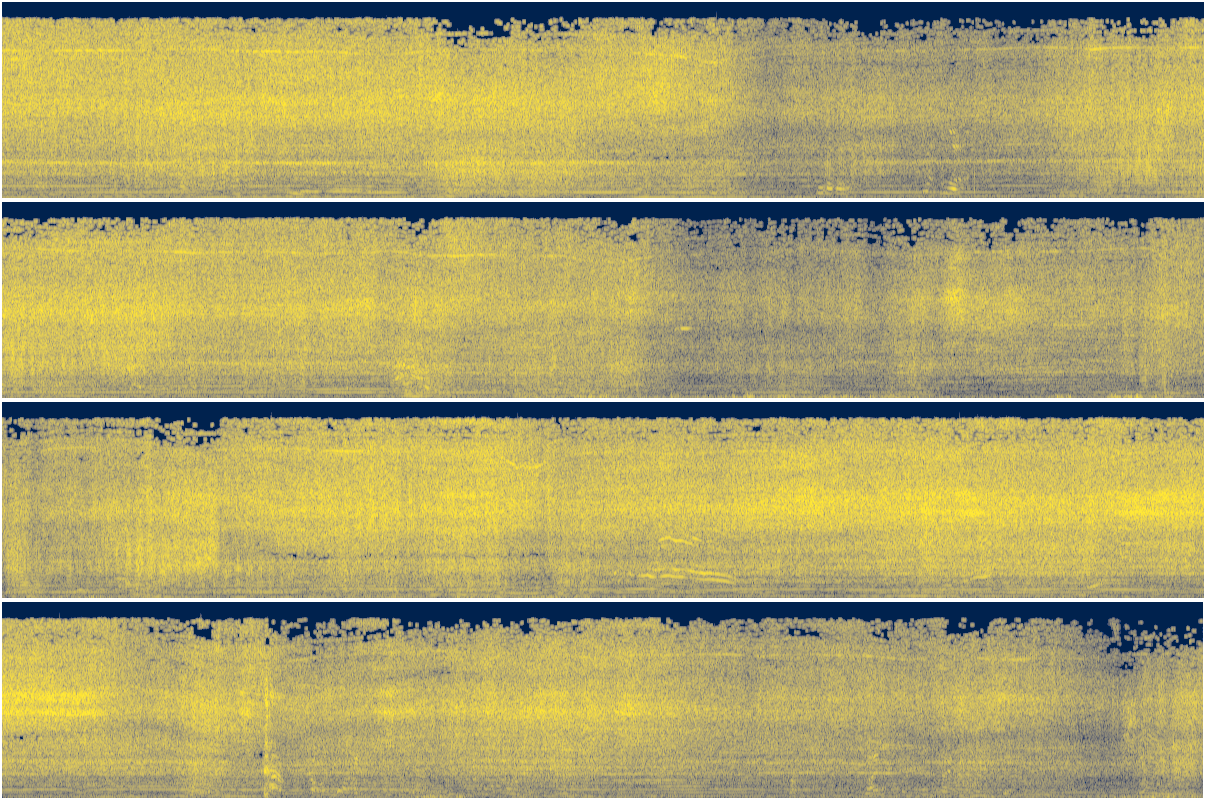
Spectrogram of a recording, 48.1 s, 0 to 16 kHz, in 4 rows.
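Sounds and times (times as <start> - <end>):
model helicopter motor whine: 0.0 - 48.0.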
